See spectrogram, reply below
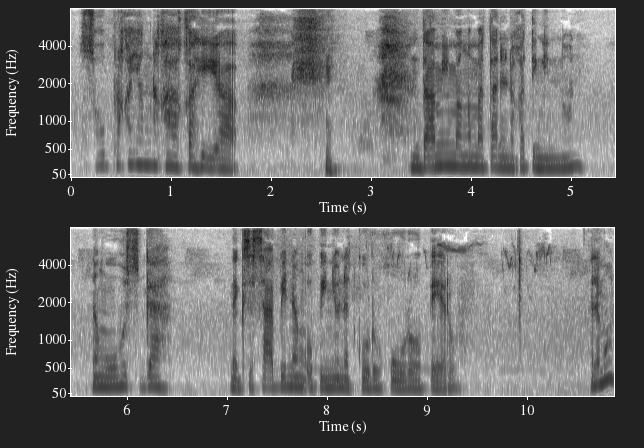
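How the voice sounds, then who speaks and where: A woman playing a gentle, forgiving friend in a radio drama, talking in a casual, reassuring way. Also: sits low, a little hiss or hum. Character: gentle, forgiving female friend, once publicly shamed. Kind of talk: Filipino radio drama dialogue.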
